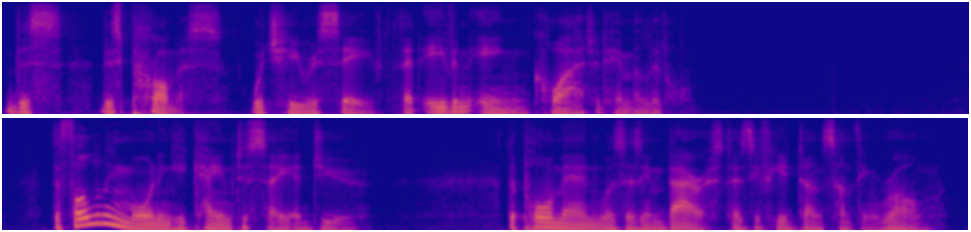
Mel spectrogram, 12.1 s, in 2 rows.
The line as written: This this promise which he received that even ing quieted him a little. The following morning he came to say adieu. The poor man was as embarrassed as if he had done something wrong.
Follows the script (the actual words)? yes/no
yes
